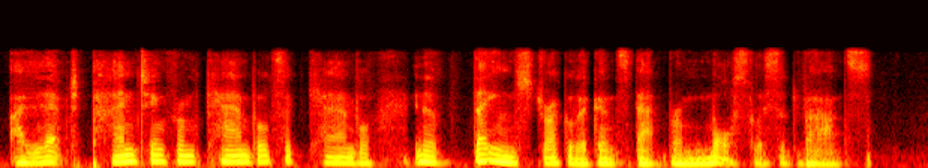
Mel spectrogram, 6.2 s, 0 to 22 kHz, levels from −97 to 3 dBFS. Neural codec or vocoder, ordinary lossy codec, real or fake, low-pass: codec, 16 kHz, 1.1 kbps, Voila-Tokenizer; Opus, 32 kbps; fake; 7.2 kHz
